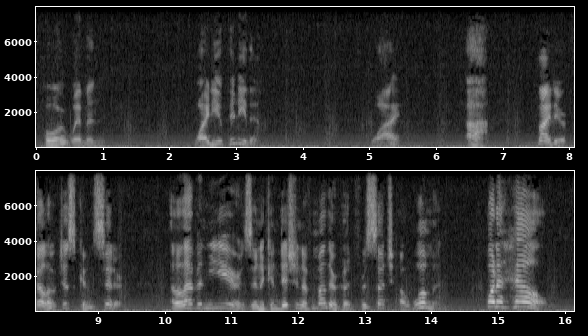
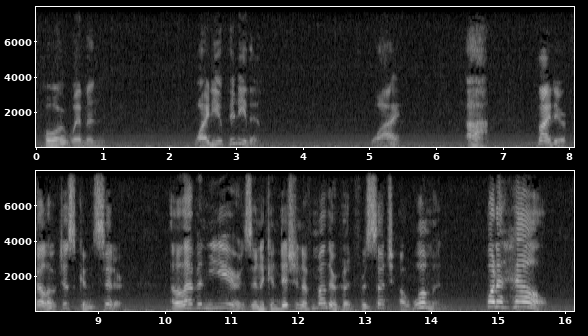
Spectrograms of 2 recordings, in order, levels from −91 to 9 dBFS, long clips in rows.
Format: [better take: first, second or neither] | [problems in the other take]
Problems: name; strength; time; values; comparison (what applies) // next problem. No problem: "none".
second | background sound (Walk, footsteps); 20 dB below the speech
